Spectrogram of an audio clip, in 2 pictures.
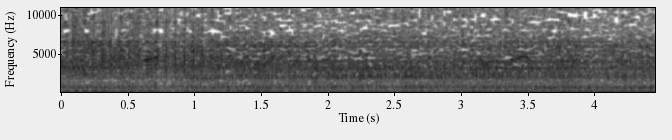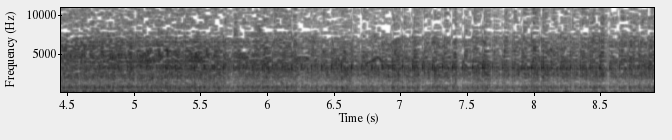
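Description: A small engine running steadily at an even speed, a constant low hum.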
